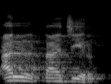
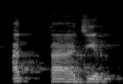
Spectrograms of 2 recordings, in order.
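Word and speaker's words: التاجر: tidak membacanya jelas ya Jangan dibaca altajirun Lakina shohih at-taajir Bypass any atau Bu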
